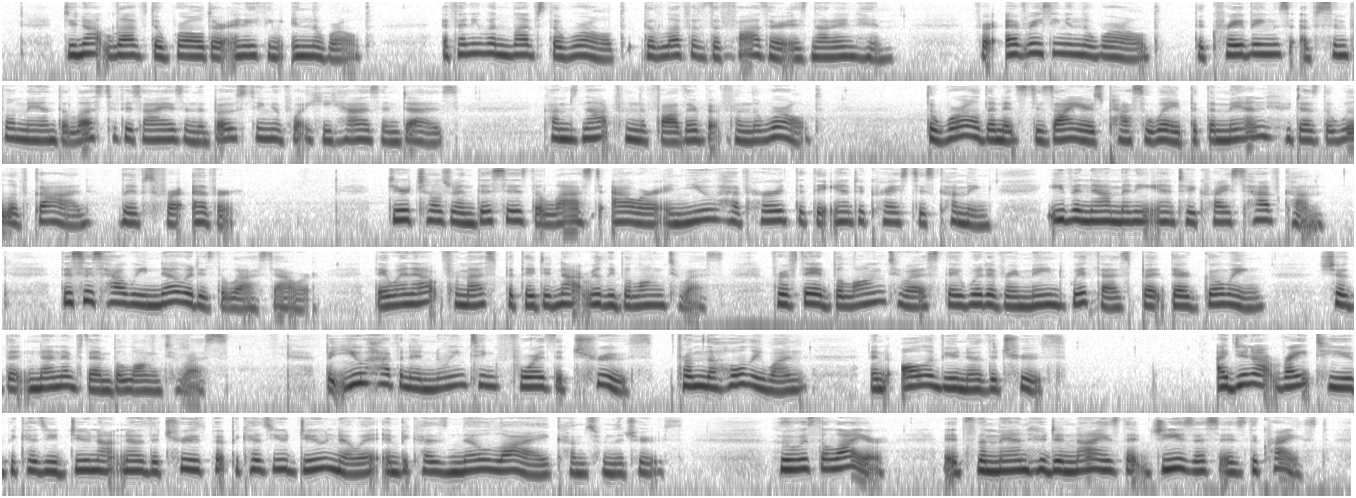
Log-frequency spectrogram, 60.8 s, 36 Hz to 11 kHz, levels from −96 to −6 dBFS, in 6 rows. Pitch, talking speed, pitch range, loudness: 225 Hz, 200 wpm, 205-245 Hz, -37 LUFS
